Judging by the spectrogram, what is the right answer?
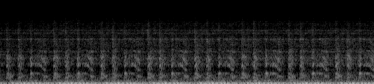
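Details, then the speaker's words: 2018 Hyundai Sonata with a cylinder 3 misfire, plugs changed and coils possibly swapped: lopsided cranking rhythm, one compression beat per cycle missing, clearly a dead cylinder; borescope inspection next. "I don't know if you can hear that, but it clearly has a dead cylinder."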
